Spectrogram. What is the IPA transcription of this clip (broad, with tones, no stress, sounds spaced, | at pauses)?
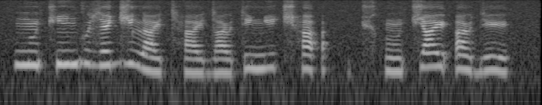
ŋ ũ˦˨ t͡ɕ ĩ˦ ɡ u˦˨ z ɛ˦ d͡ʑ i˦˨ l a˨ ɪ̯ tʰ a˨ ɪ̯ d a˨ ʊ̯ t i˦˨ ɲ i˦ t͡ɕʰ ä˦ ʔ | t͡ɕʰ ũ˨ t͡ɕ a˦ ɪ̯ ʔ a˦˨ ʊ̯ d e˦˨ ɪ̯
